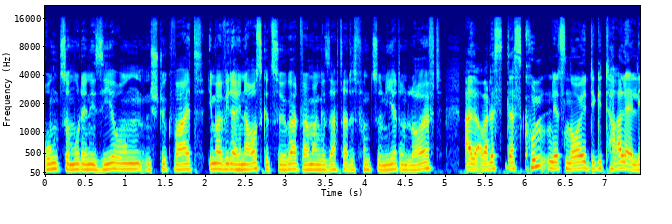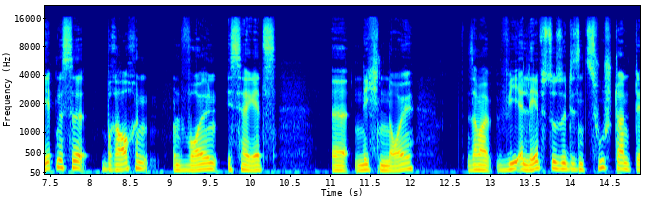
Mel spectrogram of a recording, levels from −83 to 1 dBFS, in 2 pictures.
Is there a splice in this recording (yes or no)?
yes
